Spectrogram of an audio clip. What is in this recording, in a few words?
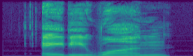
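"eighty one", English, male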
